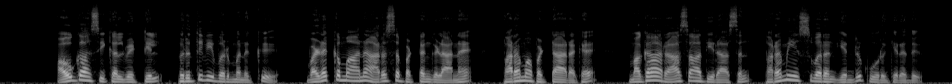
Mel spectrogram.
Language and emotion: Tamil, neutral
